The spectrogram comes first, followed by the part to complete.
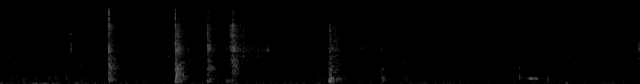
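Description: Faint, scattered sharp clicks and light taps, about seven of them, with quiet between, like small hard objects being handled.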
